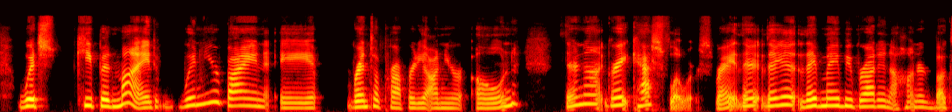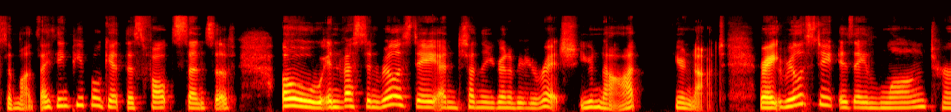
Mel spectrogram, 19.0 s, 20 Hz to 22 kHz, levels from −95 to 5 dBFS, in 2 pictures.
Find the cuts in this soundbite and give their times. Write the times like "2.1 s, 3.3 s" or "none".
17.3 s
